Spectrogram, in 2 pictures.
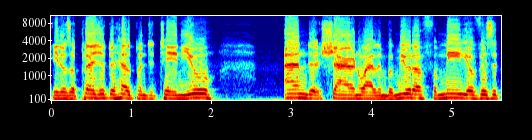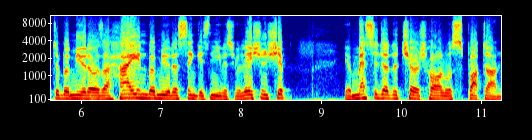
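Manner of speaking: ordinary talk, nothing marked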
